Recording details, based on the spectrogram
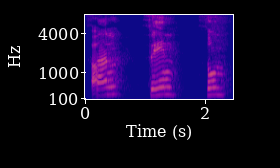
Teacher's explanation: زبان کے سرے یعنی نوک کو اوپر لگانا ہے اور بغیر سیٹی کے اس کو ایسے پڑھنا ہے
